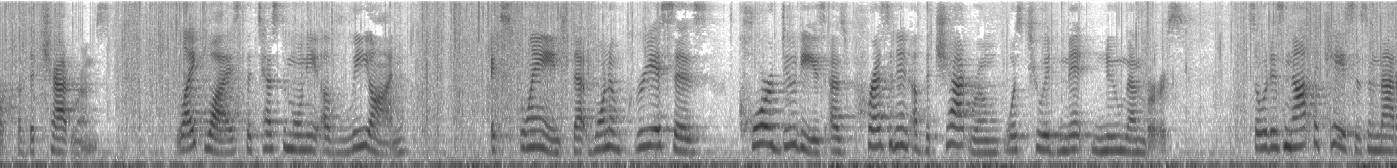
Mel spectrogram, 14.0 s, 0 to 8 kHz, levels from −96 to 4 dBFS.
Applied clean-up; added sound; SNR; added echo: none; Crumpling, crinkling; 17 dB; none.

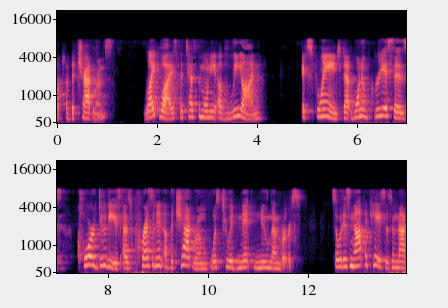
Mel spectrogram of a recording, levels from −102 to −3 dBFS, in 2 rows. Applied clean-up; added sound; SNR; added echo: neural mask model Resemble Enhance denoiser.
